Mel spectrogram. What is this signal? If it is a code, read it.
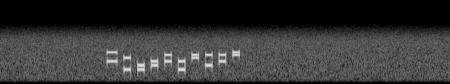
Multi-frequency trunk signalling (R1, as on North American trunks), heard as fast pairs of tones, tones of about 70 ms. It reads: KP 41392089 ST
